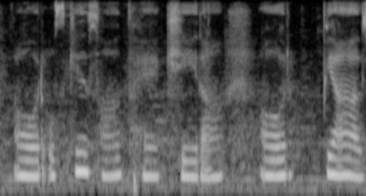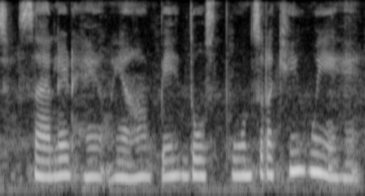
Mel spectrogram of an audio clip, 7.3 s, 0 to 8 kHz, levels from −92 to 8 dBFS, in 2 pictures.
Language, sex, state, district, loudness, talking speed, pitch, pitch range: Hindi, female, Bihar, Saharsa, -21 LUFS, 130 wpm, 210 Hz, 200-220 Hz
